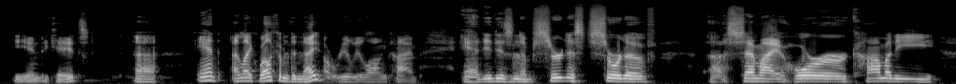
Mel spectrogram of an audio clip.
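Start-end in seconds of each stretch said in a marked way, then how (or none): none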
